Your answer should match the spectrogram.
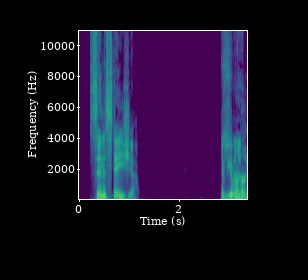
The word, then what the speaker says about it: synesthesia: Man, I got to pronounce this right. Synesthesia.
